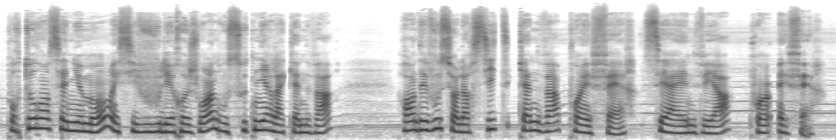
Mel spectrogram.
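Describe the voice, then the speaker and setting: A woman hosting a podcast, introducing an association and then reading poems aloud in a measured, expressive way. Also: medium pitch, soft background music. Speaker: podcast host.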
